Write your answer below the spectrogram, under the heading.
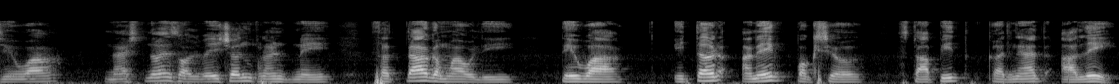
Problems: none marked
